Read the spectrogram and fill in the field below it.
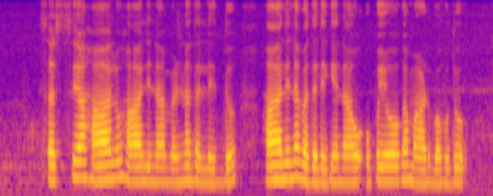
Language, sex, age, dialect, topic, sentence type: Kannada, female, 36-40, Coastal/Dakshin, agriculture, statement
